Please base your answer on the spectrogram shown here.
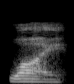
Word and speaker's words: Wolastoqey: WOLASTOQEY. So first I repeat the spelling, WOLASTOQEY. That's correct. And how do you pronounce it?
